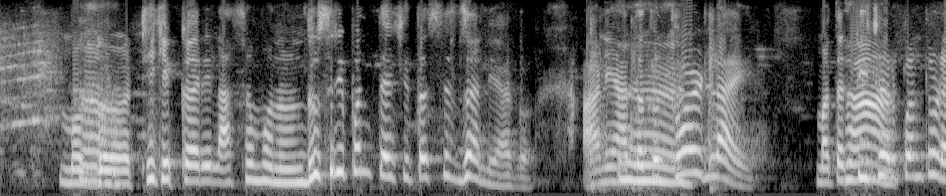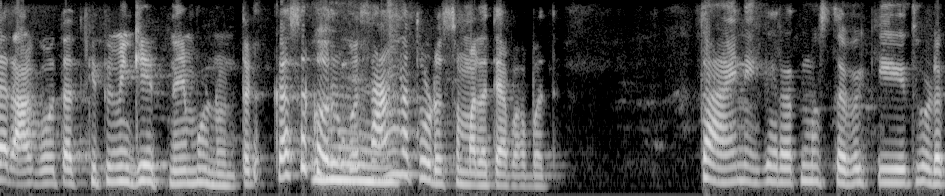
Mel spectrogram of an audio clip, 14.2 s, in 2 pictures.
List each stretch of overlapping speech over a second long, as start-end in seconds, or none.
none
